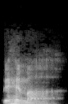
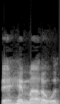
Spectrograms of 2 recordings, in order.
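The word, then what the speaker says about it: בהמה: 짐승, 베헤마. 요게 경강점이 찍혔기 때문에 쌍비읍으로 발음이 납니다. 여기는 베헤마라고 적었지만 베헤마, 읽기는 베헤마라고 했습니다.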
